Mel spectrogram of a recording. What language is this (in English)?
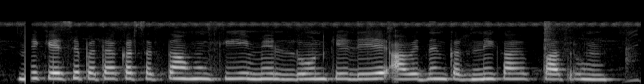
Hindi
